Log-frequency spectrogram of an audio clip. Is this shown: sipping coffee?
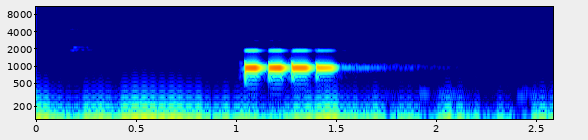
no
